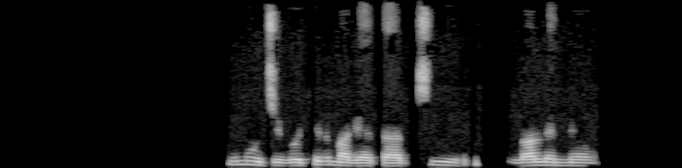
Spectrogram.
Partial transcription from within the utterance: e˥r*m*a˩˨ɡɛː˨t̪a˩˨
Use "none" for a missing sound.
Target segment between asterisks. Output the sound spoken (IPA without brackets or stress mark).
m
